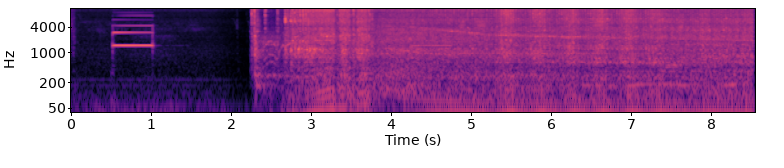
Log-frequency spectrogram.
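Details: Tractor diesel after O-ring replacement, oil topped off, run to check for leaks: short chime, then cranks, catches at once and settles into a steady, even run; healthy start.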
